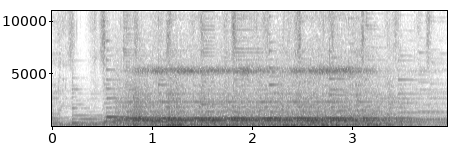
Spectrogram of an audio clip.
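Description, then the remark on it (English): A subway train runs steadily, its rumble swelling in after a moment and holding loud with a high electric whine and faint metallic clinks, then easing slightly at the end. “I go to school by subway.”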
